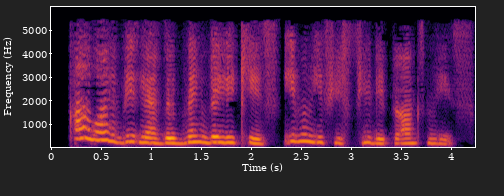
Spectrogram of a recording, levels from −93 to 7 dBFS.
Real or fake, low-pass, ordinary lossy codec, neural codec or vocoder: fake; 5.4 kHz; MP3, 32 kbps; codec, 16 kHz, 0.5 kbps, FreqCodec, smaller model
